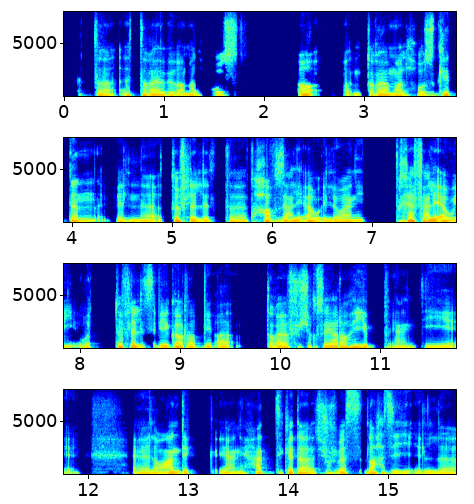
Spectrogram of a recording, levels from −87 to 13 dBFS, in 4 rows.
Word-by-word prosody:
الت - - -6 0.2
التغيُّر 135 0 +1
بيبقى 135 0 0
ملحوظ، 120 +4 -3 0.7
آه، 130 -1 +4 0.3
آه، - - -2
التغيُّر 125 +2 +1
ملحوظ 125 +1 -1
جدًا 145 - 0 0.2
إن 110 -1 -1
الطفل 130 +5 +1
اللي 115 -1 +2
ات 115 +2 -8
اتحافظ 115 +2 +1
عليه 115 +2 +3
أوي، 135 +2 +3
اللي 120 0 +1
هو 120 - +2
يعني 115 -2 0 0.3
اتخاف 130 -1 +4
عليه 130 +3 +6
أوي، 170 +9 +1
والطفل 135 - -1
اللي 120 -4 +3
تسيبيه 130 +3 -2
يجرّب 120 -2 +2
بيبقى 115 0 0 0.3
تغيُّر 130 +4 +2
في 140 - -5
الشخصية 135 +1 0
رهيب، 120 -2 +3
يعني - - -3
أنتِ 110 +2 -10 1.0
آآ، 105 0 0
لو 110 0 +1
عَندِك 125 +2 +2 0.2
يعني 110 0 -1
حد 115 0 -2
كده 120 -4 +3
تشوفي 125 +2 -6
بس 125 0 0
لاحظي 125 -4 0
ال 110 -1 -3
125 Hz, 165 wpm, -23 LUFS, 115-135 Hz, 1.0 s, عليه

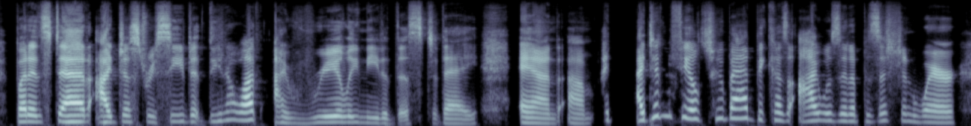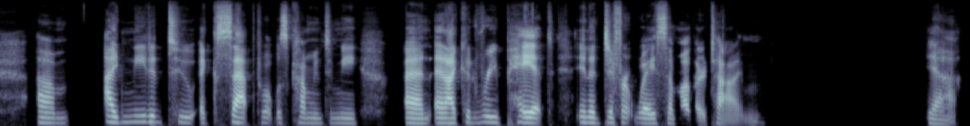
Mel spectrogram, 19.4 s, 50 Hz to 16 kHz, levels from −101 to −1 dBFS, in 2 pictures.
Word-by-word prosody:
but 185 0 +4
instead, 180 0 +8
I 170 0 +6
just 175 +1 +3
received 185 +2 +2
it. 185 - -4
"Do 190 - -10
you 205 - -11
know 235 +1 -10
what? 230 +1 +4
I 160 - -1 0.3
really 165 +1 0
needed 145 -5 -8
this - - -1
today." 130 -2 -5 0.4
And, 145 -3 +3
um, 135 -1 -6
I - - -6 0.3
I 215 - +5
didn't 340 +6 -4
feel 265 -5 0
too 275 +4 -6
bad 280 -1 -1
because 225 -3 -7
I 210 +2 +1
was 215 -2 -6
in 200 - -6
a 195 - -5
position 195 0 -7
where, 160 -2 0 0.5
um, 145 -2 -7 0.3
I 170 -1 +2
needed 175 -1 -8
to 160 -2 -3
accept - - +2
what 155 -1 -14
was 155 - +1
coming 145 -2 -10
to 145 - -8
me, 140 -1 -9 0.5
and 140 -1 +2
and 145 -1 +4
I 145 - +7
could 160 +1 -12
repay 160 -1 +3
it 145 - 0 0.2
in 160 -1 -6
a 155 - -1
different 155 +2 -1
way 140 -2 -3
some - - 0
other - - -6
time. - - -6 1.7
Yeah. - - -9
170 Hz, 165 wpm, -25 LUFS, 150-190 Hz, 1.7 s, instead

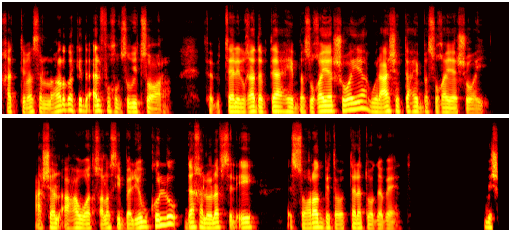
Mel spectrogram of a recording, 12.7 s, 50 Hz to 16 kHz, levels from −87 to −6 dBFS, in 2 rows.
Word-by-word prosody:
أخدت - - -4
مثلًا 105 0 -3
النهاردة 130 +10 +1
كده 140 -1 -3
1500 110 -4 -1
سُعرة، 90 -4 -2 0.4
فبالتالي 110 0 0
الغدا 110 +2 +3
بتاعي 120 +1 +3
هيبقى 95 -3 -1
صغير 120 +6 +4
شوية، 150 +7 +2
والعشاء 115 +2 +3
بتاعي 120 0 -4
هيبقى 100 -3 -3
صغير 100 -1 0
شوية. 90 -2 -5 0.7
عشان - - +1
أعوّض 105 0 +1
خلاص 110 +2 -3
يبقى 100 -2 -1
اليوم 115 +6 +1
كله 180 +9 +1
دخله 120 -2 +2
نفس 120 +1 +1
ال - - -7
إيه، 120 +1 0 0.4
السُعرات 115 +4 +3
بتوع 110 -5 -4
ال3 105 +1 -3
وجبات. 95 -2 -6 1.0
مش - - 0
110 Hz, 150 wpm, -24 LUFS, 100-120 Hz, 1.0 s, صغير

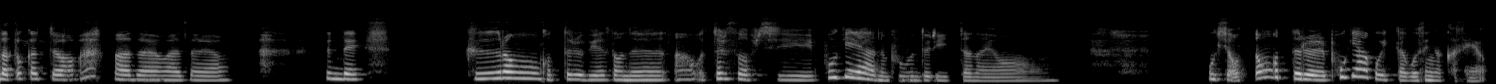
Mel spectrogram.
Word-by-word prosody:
다 235 -1 +6
똑같죠. 250 -4 0 0.4
맞아요, 215 -3 0
맞아요. 195 0 -4 0.9
근데 250 -3 +2 1.0
그런 275 0 +4
것들을 220 -1 -2
위해서는 200 -1 0
아 225 +1 -7
어쩔 260 +6 -1
수 255 -1 -1
없이 205 -3 -5
포기해야 315 -4 +4
하는 200 -4 -1
부분들이 190 -1 -7
있잖아요. 165 - -9 1.5
혹시 235 -3 -1
어떤 280 - 0
것들을 250 -11 +5
포기하고 335 - +2
있다고 190 -4 -3
생각하세요? 180 -4 -6
215 Hz, 240 characters per minute, -28 LUFS, 195-255 Hz, 1.5 s, 다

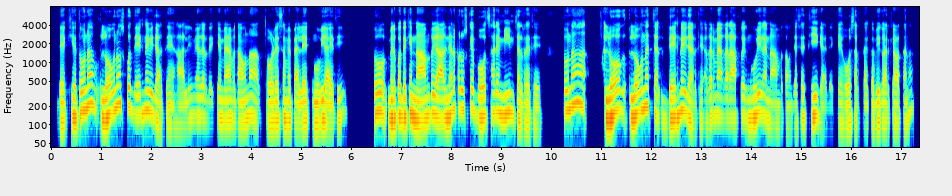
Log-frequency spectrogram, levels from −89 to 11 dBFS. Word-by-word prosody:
देखिए 115 +4 0
तो 165 +6 +2
ना 205 +4 +4 0.2
लोग 135 +6 +4
ना 205 - +3
उसको 205 -2 -1
देखने 155 +1 -1
भी 165 - +2
जाते 105 -4 -2
हैं, 105 -1 -4
हाल 100 +2 -3
ही 130 - -7
में 140 - -10
अगर 140 -1 -2
देखिए 120 +3 -7
मैं 125 +1 +1
बताऊँ 115 0 -1
ना 145 -2 0 0.2
थोड़े 115 +1 +1
समय 120 -1 -2
पहले 115 0 +1
एक 120 - -5
मूवी 110 +3 +2
आई 105 -2 +2
थी, 125 +6 -7 0.6
तो 160 0 +3
मेरे 125 0 +4
को 145 - +3
देखिए 135 +2 +2
नाम 125 +1 +4
तो 155 - +1
याद 130 -3 +5
नहीं 130 +2 +2
आ - - +3
रहा 185 - +1
पर 180 - -1
उसके 180 +1 -1
बहुत 135 -3 +1
सारे 160 +1 0
मीम 155 +2 0
चल 120 -5 -1
रहे 110 0 -3
थे, 100 -2 -6
तो 170 - -5
ना 215 +2 +3 0.4
लोग 155 +7 +5
लोगो 145 +6 +4
ना 200 +2 +3
चल 200 +1 -1 0.2
देखने 130 +6 +3
भी - - +2
जा 130 -5 +4
रहे 110 +3 -9
थे। - - -6
अगर 140 +1 -3
मैं 145 0 +2
अगर 135 0 0
आपको 130 +2 0
एक 135 - -5
मूवी 135 +5 +1
का 145 -2 0
नाम 110 -4 -4
बताऊँ 105 -1 -11
जैसे 110 +5 -6
ठीक 135 +1 -1
है, 100 -1 -7
देखिए 110 +3 -10
हो 105 +1 -1
सकता 110 -3 -6
है 105 - -6
कभी-कभार 110 +1 -1
क्या 115 - -1
होता 105 +1 -4
है 115 - -4
ना, 165 - -10
130 Hz, 260 wpm, -23 LUFS, 115-150 Hz, 0.6 s, याद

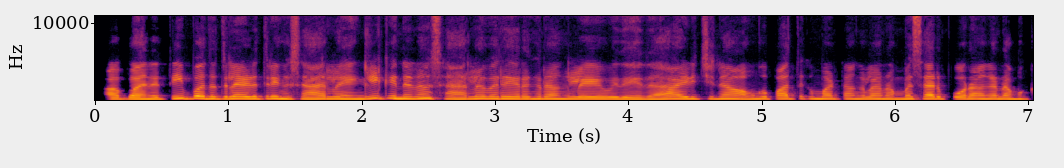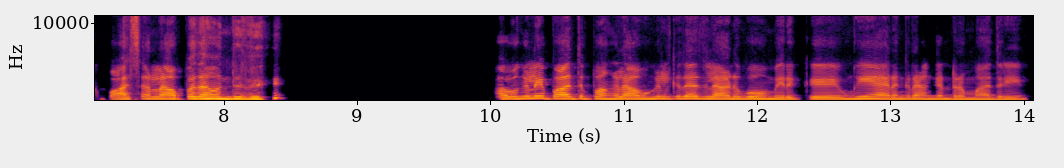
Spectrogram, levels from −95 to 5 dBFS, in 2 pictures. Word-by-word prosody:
அப்ப 210 0 -3
அந்த 205 0 +1
தீப்பந்தத்தேல்ல 260 -2 +2
எடுத்துட்டு 250 -2 +1
சார்லாம், 220 +1 0
எங்களுக்கு 275 +7 -2
என்னன்னா 255 +1 +2
சார்லாம் 235 +4 -2
வேற 255 - -1
எறங்குறாங்களே! 230 -1 -1 0.2
இது 205 - -1
ஏதா 180 +1 -2
ஆயிடுச்சுன்னா 235 0 -2
அவங்க 220 +5 -3
பாத்துக்க 235 +1 -3
மாட்டாங்களா, 225 0 -4
நம்ம 205 +3 -2
சார் 235 -1 +2
போறாங்க, 230 0 0
நமக்குப் 190 -5 -7
பாசோல 235 +5 +1
அப்பதான் 250 +2 +6
வந்தது. 225 -2 +5 1.8
அவங்களே 260 +5 +1
பாத்துப்பாங்களா 245 -2 +2
அவங்களுக்கு 245 +3 -2
தான் 270 0 +2
இதுல 245 -3 0
அனுபவம் 230 -1 -1
இருக்கு. 200 +1 -4
இவங்க 210 +4 -3
ஏன் 250 -2 +1
இறங்குகிறாங்கன்ற 205 -3 -3
மாதிரி. 170 0 -5
230 Hz, 145 wpm, -21 LUFS, 215-245 Hz, 1.8 s, அப்பதான்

